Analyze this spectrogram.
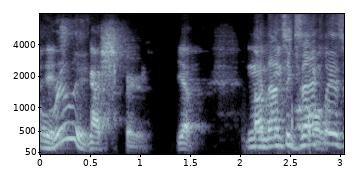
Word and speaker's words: Gašper: I was writing this to John in the comments because this is the pronunciation of the S in Rio de Janeiro city. We have this accent strong in the S, like sh. So it's really? Gašper.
